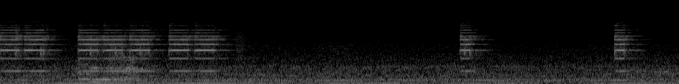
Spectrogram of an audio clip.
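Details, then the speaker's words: Repeated electronic beeping alarm from an infusion pump signalling a problem, such as a closed clamp or empty fluid, during a nursing demonstration of infusion pump use; infusion pump alarm. "Iya nah ketika ada kendala contohnya ada ada masalah maka alarm akan menyala itu menandakan bahwa mungkin mungkin caranya sudah habis sih pemerintah habis atau ada masalah"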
